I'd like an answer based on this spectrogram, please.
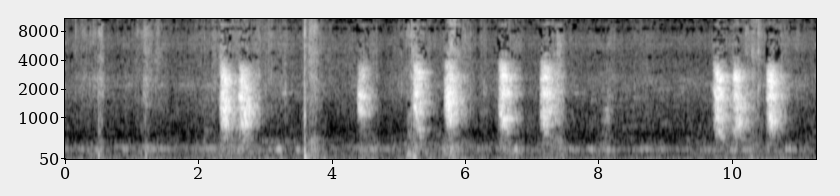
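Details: Pet-shop Chiweenie puppy in Japan yapping in quick high-pitched yips, often in pairs and triplets, with short pauses between bursts, against constant background hiss and a few clicks and knocks.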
